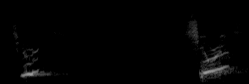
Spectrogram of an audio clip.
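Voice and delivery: very high, rising one-word question; incredulous squeak. Acted. Preacher challenging proud churchgoers, high incredulous squeak. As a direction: squeak it upward in mock disbelief. Mock disbelief at proud worshippers.

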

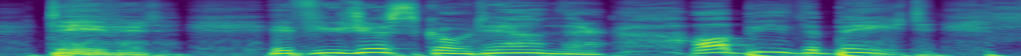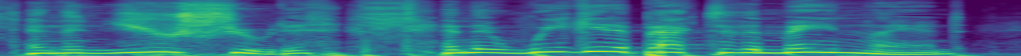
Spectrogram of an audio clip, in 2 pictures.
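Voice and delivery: earnest urging. Retold or imitated. Mark urging David to let him be bait, pleading. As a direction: talk him into the plan, pitch lifted.

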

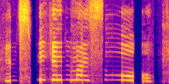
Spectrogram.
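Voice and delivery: high, laughing gush. Retold or imitated. Mother laughing at the toddler definition, high excited gush. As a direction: squeal along, delighted and amused. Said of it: "I'm like".

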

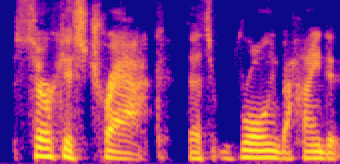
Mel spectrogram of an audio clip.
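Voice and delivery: ordinary talk, nothing marked

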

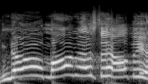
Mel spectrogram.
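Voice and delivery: high, whiny imitation of a small daughter; upset Addie. Dad retelling daughter turning down his help, high mock whine. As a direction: mimic a crying child refusing help. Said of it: "And she's like".

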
